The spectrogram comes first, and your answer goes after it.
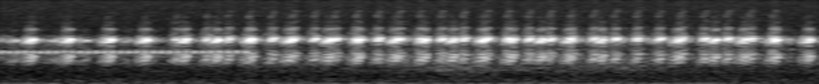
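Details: Pond tree frogs calling by night in mid-April, North-East Italy: rapid grating pulses in a continuous chorus, while a steady mole cricket trill sounds during the first second.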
